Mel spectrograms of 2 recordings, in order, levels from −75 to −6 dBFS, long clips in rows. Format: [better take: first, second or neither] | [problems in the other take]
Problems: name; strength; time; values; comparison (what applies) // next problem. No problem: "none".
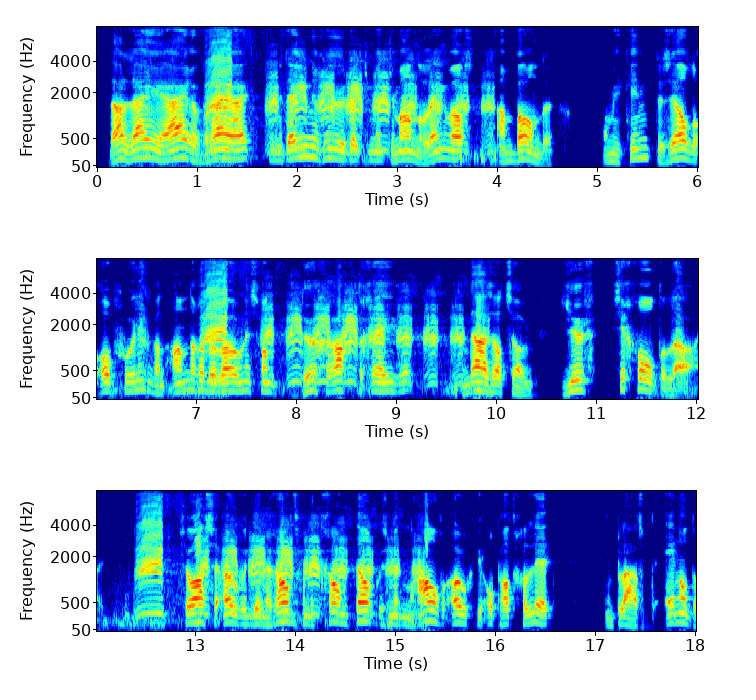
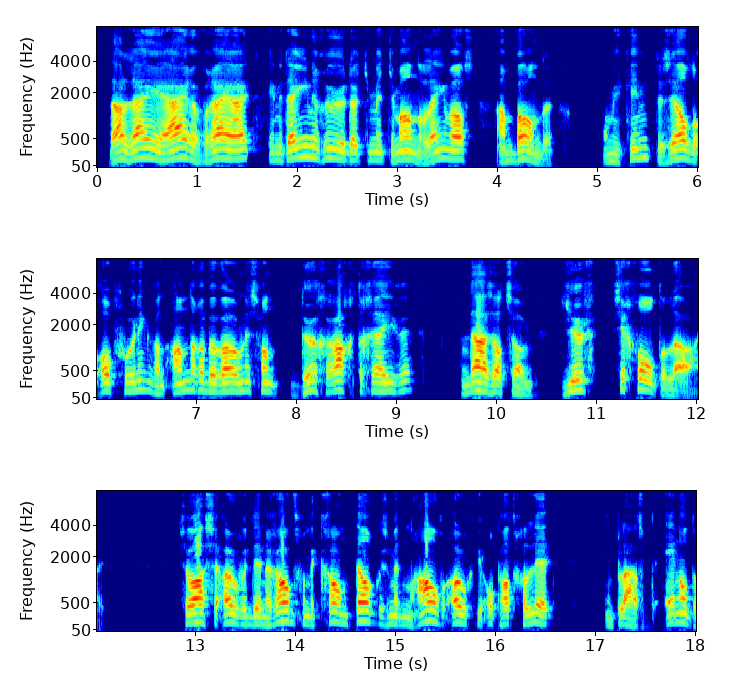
second | background sound (Bird); 6 dB below the speech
